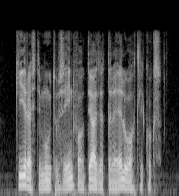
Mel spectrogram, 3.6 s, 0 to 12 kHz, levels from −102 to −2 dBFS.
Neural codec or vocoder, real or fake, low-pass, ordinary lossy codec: none; real; 7.2 kHz; MP3, 96 kbps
